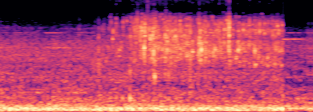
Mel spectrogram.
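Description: Fermented homemade plant fertilizer liquid is poured through a strainer, making a steady, close trickle and splash that holds at an even level throughout, with no talking.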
